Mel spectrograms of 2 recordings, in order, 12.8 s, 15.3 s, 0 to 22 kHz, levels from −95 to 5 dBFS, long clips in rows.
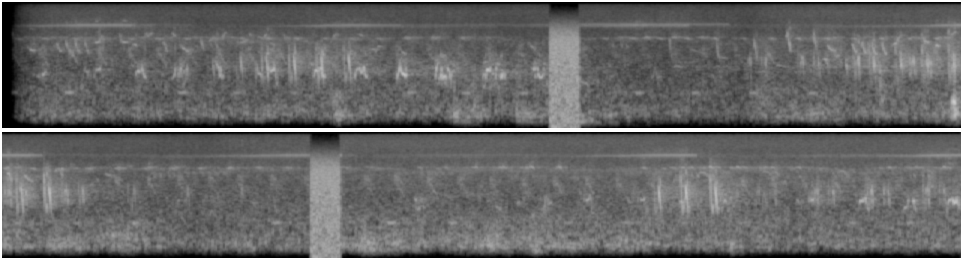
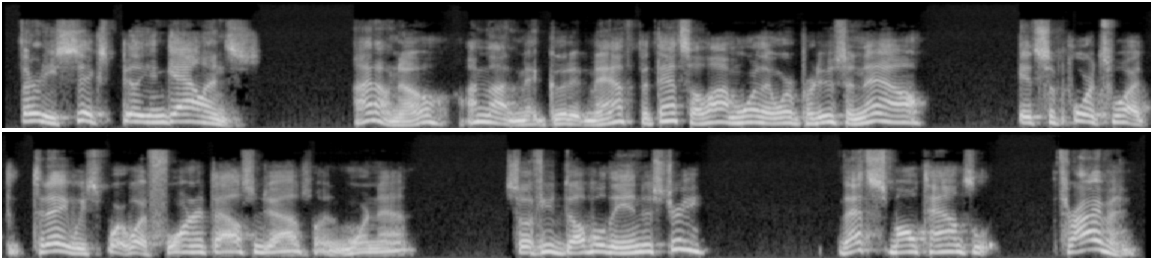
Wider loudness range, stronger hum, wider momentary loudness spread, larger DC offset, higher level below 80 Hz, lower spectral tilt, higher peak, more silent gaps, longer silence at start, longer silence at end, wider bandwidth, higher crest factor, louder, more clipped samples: about the same, 2 LU vs 2 LU; neither; first, 13 LU vs 6 LU; neither; first, -52 dBFS vs -58 dBFS; second, 0.5 dB/octave vs -4.5 dB/octave; about the same, 0 dBFS vs 0 dBFS; neither; about the same, 0.1 s vs 0.1 s; about the same, 0 s vs 0.1 s; first, over 20 kHz vs 12.5 kHz; first, 26 dB vs 14 dB; second, -23 LUFS vs -14 LUFS; neither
